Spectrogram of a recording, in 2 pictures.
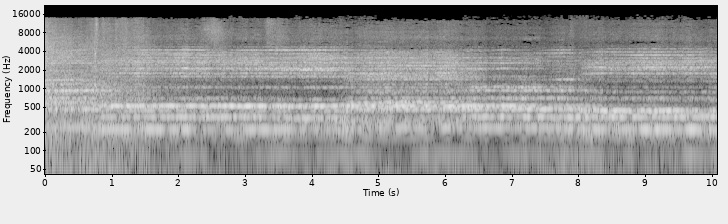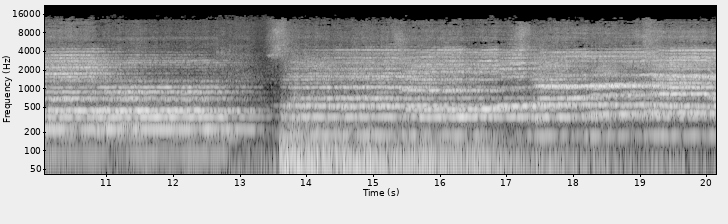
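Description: Choral film score: a choir holding long sustained notes over music. About two-thirds of the way through it briefly drops away, then comes back with a heavy deep bass underneath.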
